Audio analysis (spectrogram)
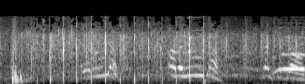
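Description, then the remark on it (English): A crowd claps hands together in a steady, even rhythm for several seconds, sharp, while voices call and sing out over the beat before the clapping fades. “Come on, let's clap our hands right now.”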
